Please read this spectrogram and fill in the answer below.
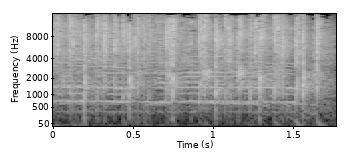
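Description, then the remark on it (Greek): Hands clap in a steady, fairly quick rhythm, a small group at an event in Pylaia applauding the evening's named housewife of the night, with no one talking over them. “Παρακαλώ πάρα πολύ να χειροκροτηθεί”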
